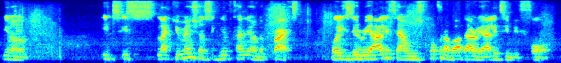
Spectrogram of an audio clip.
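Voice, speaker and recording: A man in his thirties hosting a video call interview, speaking in a measured, hesitant way with restarts. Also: medium pitch, a little hiss or hum, rough recording. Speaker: host. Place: indoor room at home.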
